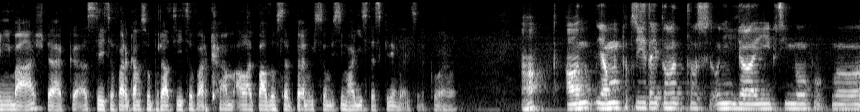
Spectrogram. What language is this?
Czech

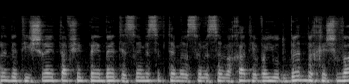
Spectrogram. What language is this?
Hebrew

